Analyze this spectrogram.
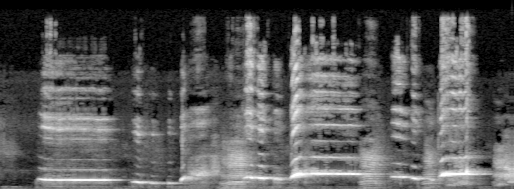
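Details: Pet female Congo African grey parrot, two years old, whistling a stepped melody of held notes that drop, climb and rise again, practicing a birthday tune indoors, with faint human voice traces between notes.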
